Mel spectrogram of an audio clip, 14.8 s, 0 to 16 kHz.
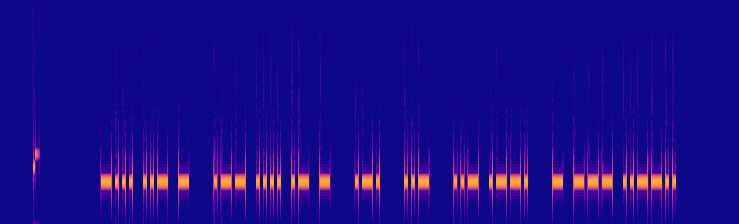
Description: Morse code, heard as a keyed tone, about 17 wpm, 700 Hz. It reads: BUT WHAT R U UP TO?
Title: Sentences from Top 100 Words and Abbreviations 17wpm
